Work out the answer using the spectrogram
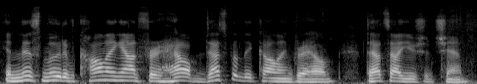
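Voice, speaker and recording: A man's voice: fairly high pitch, fairly quick, a little mellow, slight background noise. An older man giving a devotional lecture to a small group, earnest and emphatic, repeating words for stress. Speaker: spiritual teacher giving a lecture.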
